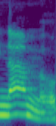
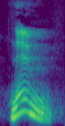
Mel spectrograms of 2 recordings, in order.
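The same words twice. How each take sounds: First: "نم" as nam, with short a; Persian pronunciation. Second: "نم" as nem, with e; Turkish pronunciation. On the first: Teacher translating for students, Persian "نم" as nam. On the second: Teacher modelling the Turkish word for students, "نم" as nem. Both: Shown as a demonstration. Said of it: "اینجا نم نخوندن اینا".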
